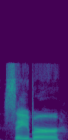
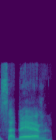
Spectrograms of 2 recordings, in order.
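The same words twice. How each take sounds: First: It is pronounced with English sounds. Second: It is pronounced with Spanish sounds. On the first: "That's the English pronunciation" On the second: "in Spanish it's"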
